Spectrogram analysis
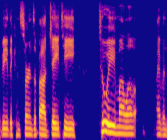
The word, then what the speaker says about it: Tuimoloau: I guess lastly would be the concerns about JT Tuimoloau. I haven't said his name in a long time. Tuimoloau.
